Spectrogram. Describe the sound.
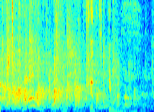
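A crowd applauds with a steady, dense patter of clapping, while voices call out and talk over it for a couple of seconds.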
